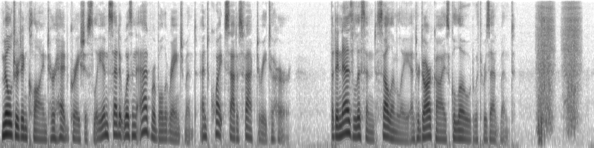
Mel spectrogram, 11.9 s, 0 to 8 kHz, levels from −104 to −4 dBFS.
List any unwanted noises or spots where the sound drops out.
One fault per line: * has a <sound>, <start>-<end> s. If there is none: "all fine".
* has a sniff, 10.7-11.7 s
